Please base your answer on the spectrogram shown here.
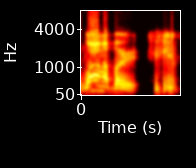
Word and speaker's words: Wahlberg: Yeah, Mark Walkerberg. How you say his name? Wahlberg.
